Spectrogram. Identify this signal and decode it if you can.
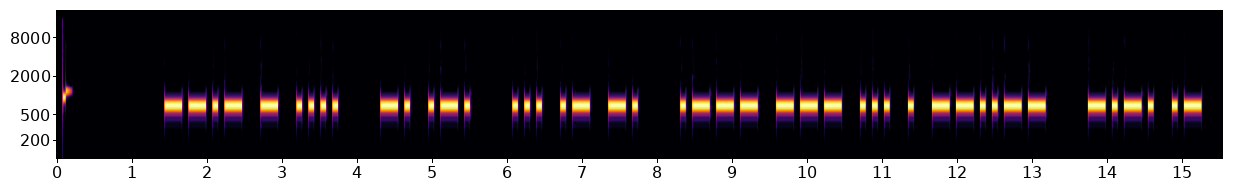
Morse code, heard as a keyed tone, about 15 wpm, 700 Hz. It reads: QTH NR SAN JOSE, CA
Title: Practice QSO - Exchange 1 - Beginning - 15wpm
